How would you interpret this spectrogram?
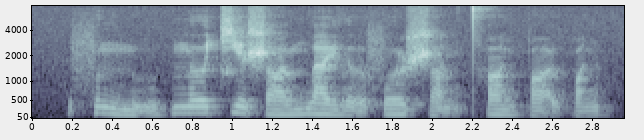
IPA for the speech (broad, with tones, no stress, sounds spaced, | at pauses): f ʊ˥˩ ŋ n̪ ṵ˨˩˦ | n̪ ɤ˥ t͡ɕ i˥˩ ʂ ɑ˧˥ ʊ̯ n̪ w a˥˩ ɪ̯ l ɤ̰˨˩ f o˥ ʊ̯ ʂ ɑ̰˨˩ ŋ t̪ʰ ɑ˥˩ ŋ p ɑ̰˨˩ ʊ̯ p ɑ˦ ŋ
